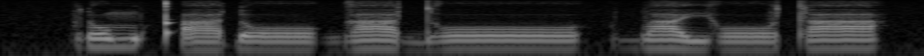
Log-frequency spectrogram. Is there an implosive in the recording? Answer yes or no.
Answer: yes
